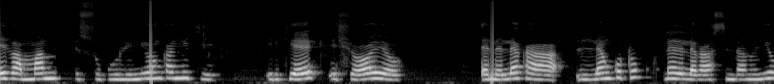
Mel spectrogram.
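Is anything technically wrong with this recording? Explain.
Yes. Chunks out of order occur at 1.50 to 1.52 s and 4.91 to 4.93 s. In each, one 10 ms chunk plays one slot late, swapping places with its neighbour. Unlike a dropout, nothing is missing: there is a brief jumbled stutter with three hard joins.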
